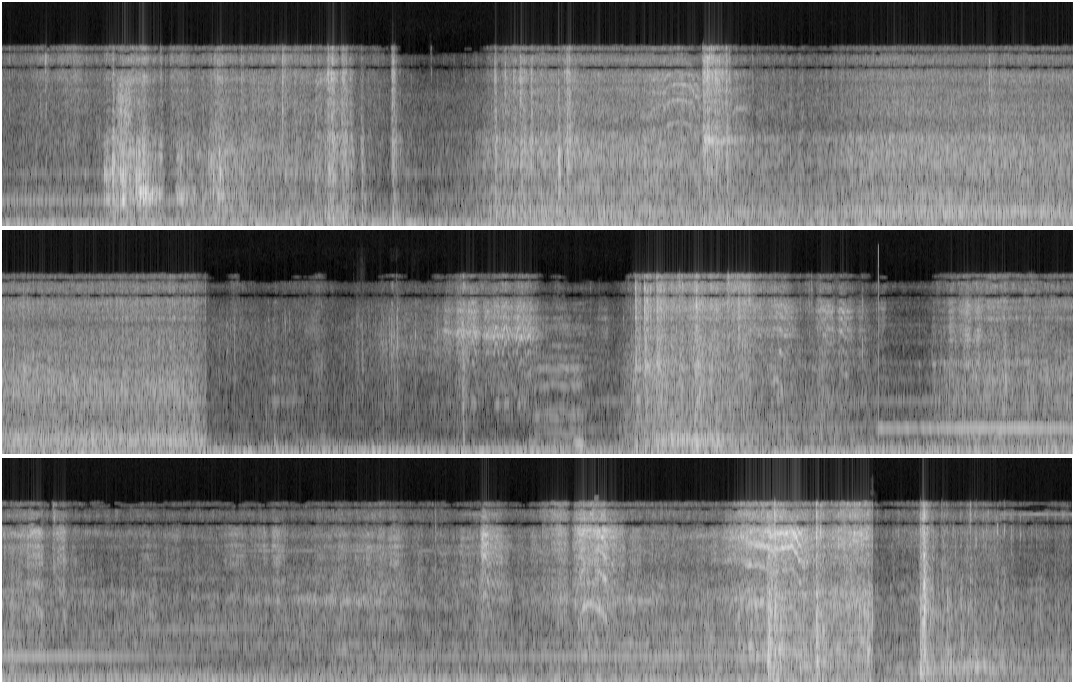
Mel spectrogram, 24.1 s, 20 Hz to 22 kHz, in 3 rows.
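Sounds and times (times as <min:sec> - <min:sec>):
low rumble: 0:00.0 - 0:24.0
electric toy car motor whirring: 0:03.7 - 0:09.6, 0:12.8 - 0:22.6.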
